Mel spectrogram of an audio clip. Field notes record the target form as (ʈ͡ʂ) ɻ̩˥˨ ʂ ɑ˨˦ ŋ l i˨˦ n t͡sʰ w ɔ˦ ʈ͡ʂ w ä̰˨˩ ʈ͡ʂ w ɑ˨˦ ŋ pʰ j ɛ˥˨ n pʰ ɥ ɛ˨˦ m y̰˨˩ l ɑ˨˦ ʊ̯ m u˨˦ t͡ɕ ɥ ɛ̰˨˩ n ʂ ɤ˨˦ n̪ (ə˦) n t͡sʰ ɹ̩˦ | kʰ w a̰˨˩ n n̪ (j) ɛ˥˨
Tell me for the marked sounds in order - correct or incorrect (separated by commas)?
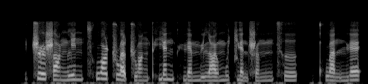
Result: correct, correct, incorrect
